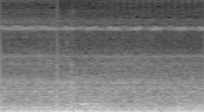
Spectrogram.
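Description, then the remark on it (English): A large truck's engine rumbles steadily at low pitch, idling and creeping as it backs up repeatedly trying to make a turn, with a faint constant high-pitched whine running over it and no voices. “She's literally backed up like three times trying to get this turn.”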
